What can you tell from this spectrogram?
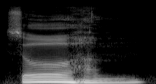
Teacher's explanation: And if you're curious why saha and aham join to make the sound soham, it's due to grammatical rules called sandhi, that the visarga at the end of saha and the akara at the beginning of aham, they form the okara. So when the words are joined together as one, it's soham, that I am.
